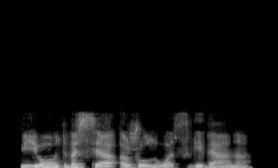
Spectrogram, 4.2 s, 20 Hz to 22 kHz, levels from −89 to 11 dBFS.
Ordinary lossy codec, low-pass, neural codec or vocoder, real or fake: AAC, 32 kbps; 7.2 kHz; none; real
